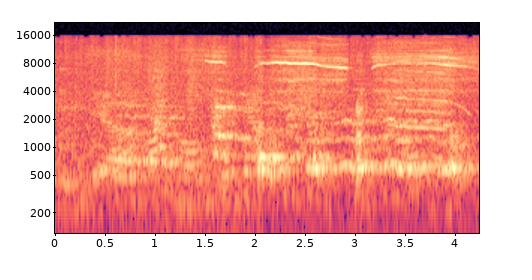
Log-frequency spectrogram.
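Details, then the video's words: Little black dog crying in a shelter cage: drawn-out, wavering whimpers rising and falling, several overlapping cries over a few seconds, with thin high whistling tones running above them. "Little Black Dog Cries In Cage"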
